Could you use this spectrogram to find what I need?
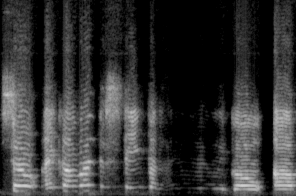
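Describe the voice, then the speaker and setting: Moderate pace from a woman with a Bulgarian accent, in a dry, close sound with no echo. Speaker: real estate agent. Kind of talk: business phone call.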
